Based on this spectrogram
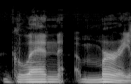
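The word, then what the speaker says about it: Glen Moray: So it's Lechig, and then Glenn Murray. Like, think of your best friend Murray, or Jason, in your case, your brother Murray.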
